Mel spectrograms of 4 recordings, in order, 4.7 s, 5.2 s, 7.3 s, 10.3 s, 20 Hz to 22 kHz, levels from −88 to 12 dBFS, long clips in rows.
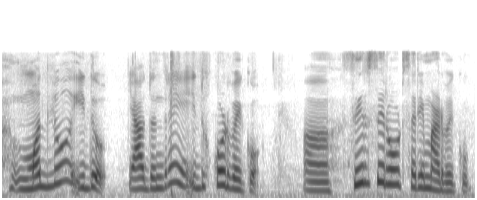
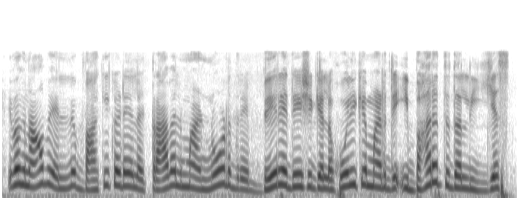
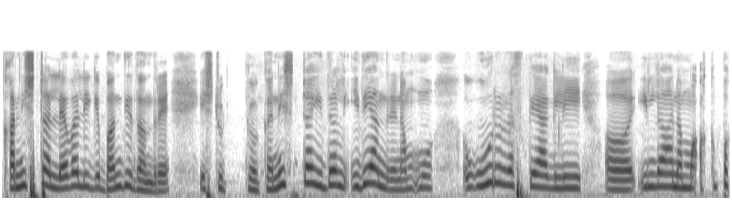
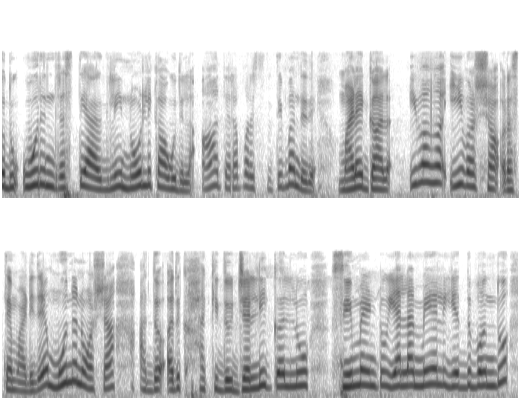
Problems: none marked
